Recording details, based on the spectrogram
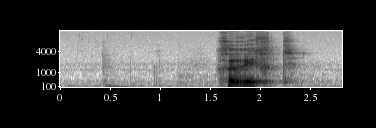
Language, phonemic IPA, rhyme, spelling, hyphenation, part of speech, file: Dutch, /ɣəˈrɪxt/, -ɪxt, gericht, ge‧richt, adjective / noun / verb, Nl-gericht.ogg
- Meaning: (adjective) targeted, focused; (noun) obsolete form of gerecht (“court of law”); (verb) past participle of richten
